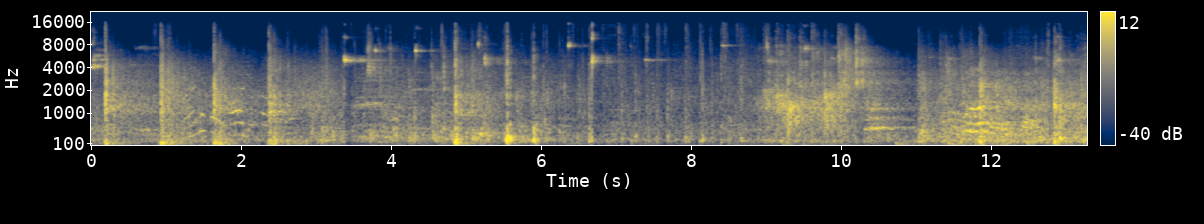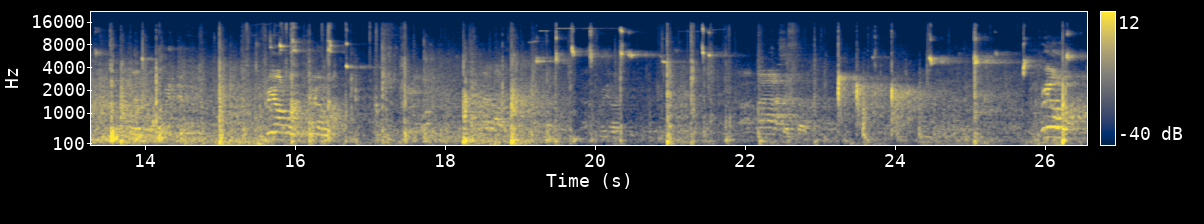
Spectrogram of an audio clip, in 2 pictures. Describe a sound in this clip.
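Basketballs bounce on a hard floor in a large echoing hall.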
